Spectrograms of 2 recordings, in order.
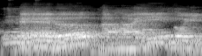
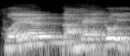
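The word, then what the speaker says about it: באר לחי ראי: 에르하이로이 시작 베에르하이로이 요거를 한글 발음으로 읽을 때는 보라헤로이 요렇게 보헤나에로이 그 실제로 읽을 때는 베에르 나하이 로이 요렇게 있습니다.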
